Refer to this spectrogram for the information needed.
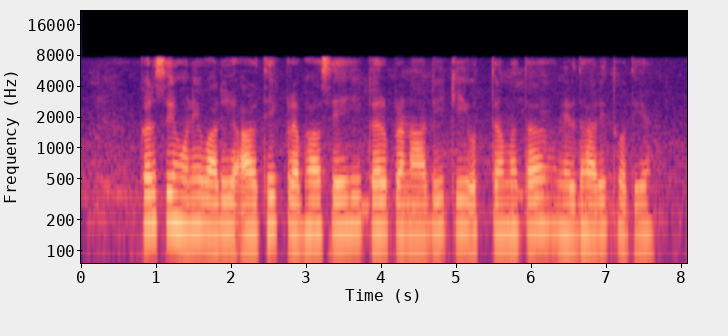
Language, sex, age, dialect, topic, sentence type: Hindi, male, 18-24, Marwari Dhudhari, banking, statement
